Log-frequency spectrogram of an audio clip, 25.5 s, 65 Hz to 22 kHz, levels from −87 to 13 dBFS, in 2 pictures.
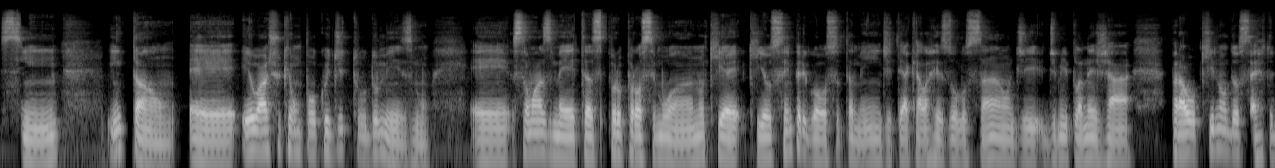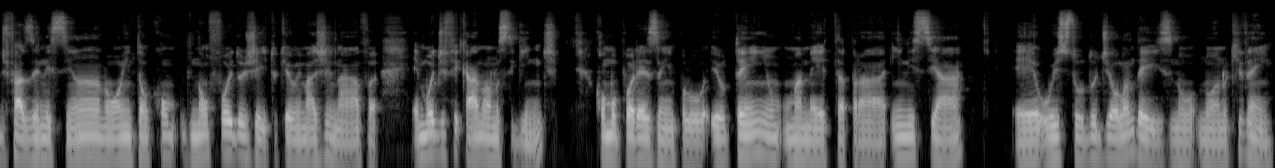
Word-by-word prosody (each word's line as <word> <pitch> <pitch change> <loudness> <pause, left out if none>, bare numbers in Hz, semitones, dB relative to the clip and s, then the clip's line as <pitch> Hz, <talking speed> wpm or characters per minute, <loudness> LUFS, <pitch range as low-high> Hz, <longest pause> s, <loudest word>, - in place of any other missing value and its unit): Sim. 90 +3 -1 0.5
Então, 85 - +2
eh, 85 -1 +4
eu 125 +1 +7
acho 120 0 +4
que - - -4
é - - +1
um 115 - -3
pouco 115 +1 -1
de 125 +4 -7
tudo 110 -3 -5
mesmo. 80 -6 -3 0.4
Eh, 85 0 +1
são 115 0 +3
as 110 -2 +2
metas 100 -1 +4
para 115 - +1
o - - +4
próximo 100 -1 +3
ano 85 +4 0
que 105 0 0
é 90 -2 +7
que 100 - -6
eu 95 -1 +4
sempre 120 +6 0
gosto 90 -2 0
também 90 0 -4
de 90 0 -9
ter - - 0
aquela 85 0 +1
resolução, 90 +1 -2
de 90 0 -5
de 85 +3 -8
me 95 -1 -2
planejar 90 -2 +1 0.4
para 110 -2 +7
o 110 0 +7
que 110 - -5
não 130 -1 -1
deu 115 -1 0
certo 100 -1 -2
de 95 - -11
fazer 90 +1 +3
nesse 90 0 -3
ano, 95 0 0
ou 90 +1 +1
então 95 -1 -2
com 105 +1 -5
não 100 +1 0
foi 110 +2 +1
do 105 - 0
jeito 90 -3 -5
que - - -2
eu 90 - 0
imaginava, 85 -2 -3 0.3
eh, - - -2
modificar 105 -2 +1
no 95 - 0
ano 95 0 0
seguinte. 80 -3 -6 0.4
Como 100 0 0
por - - +3
exemplo, 85 -3 0
eu 95 -1 +1
tenho 105 +1 +1
uma 90 +1 -2
meta 85 -1 -2
pra 80 0 -3
iniciar, 95 -1 -2 0.5
eh, 85 +1 +2
o 95 - +1
estudo 95 0 -3
de 100 +1 -4
holandês 95 -4 0
no 85 -1 -5
no 85 0 -4
ano 85 0 -4
que 115 - -12
vem. 85 -7 -4
95 Hz, 185 wpm, -23 LUFS, 85-100 Hz, 0.5 s, eu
